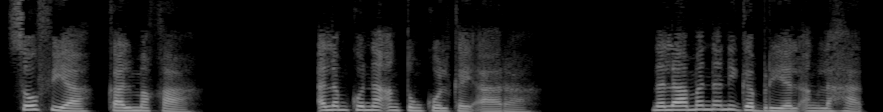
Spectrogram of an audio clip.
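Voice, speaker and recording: A woman with a Filipino accent voicing a stern, scheming wealthy matriarch in a romance story, grave and measured. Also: medium pitch, expressive, dry recording, studio quality, natural voice. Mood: grave, disappointed.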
